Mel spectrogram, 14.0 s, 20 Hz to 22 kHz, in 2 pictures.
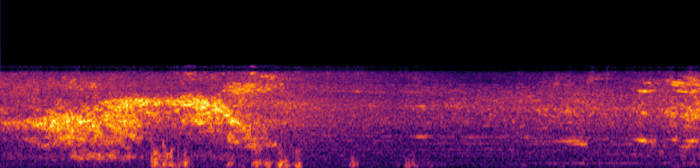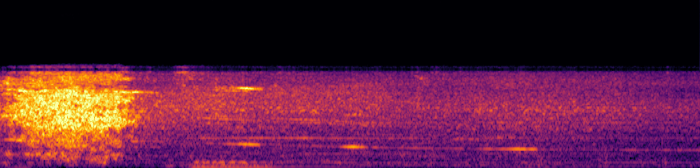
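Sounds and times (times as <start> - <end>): car road noise: 0.0 - 14.0.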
